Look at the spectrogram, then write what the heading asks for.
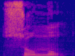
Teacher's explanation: O-N, remember, nasal in your nose.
